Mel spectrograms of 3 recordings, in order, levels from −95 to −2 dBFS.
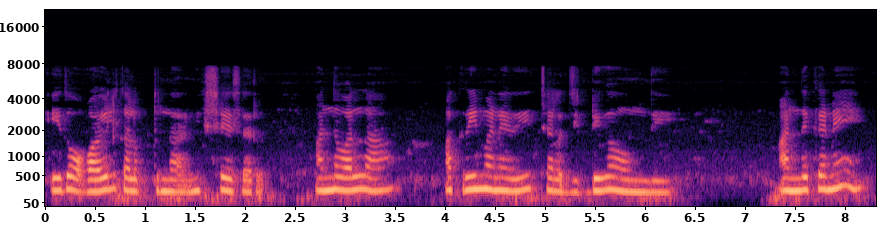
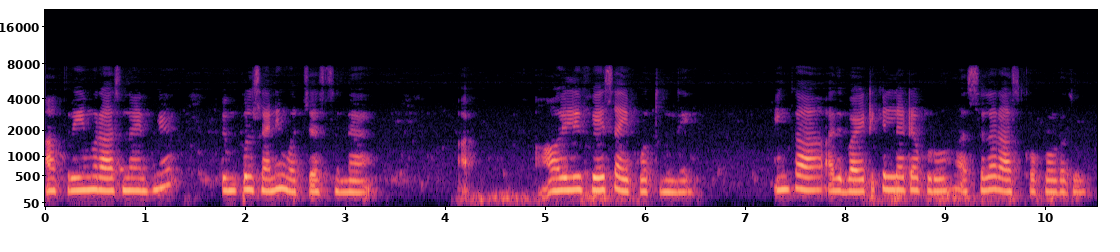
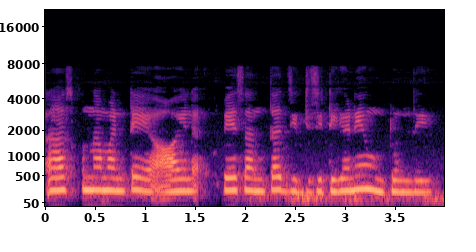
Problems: constant background noise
